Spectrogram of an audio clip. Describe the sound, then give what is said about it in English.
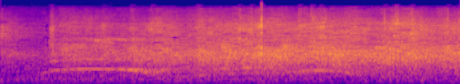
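Audience applause at a political speech: a dense, steady wash of many hands clapping that stays loud and even from start to finish. “he pauses to let them clap for him. He pauses to let them show him the love he seeks.”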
